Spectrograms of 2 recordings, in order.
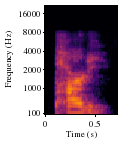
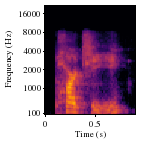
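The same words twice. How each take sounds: First: It is said in the American way. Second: It is said in a non-American way. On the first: The speaker calls it right. "sino party" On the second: The speaker calls it wrong. "En los Estados Unidos no decimos party"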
